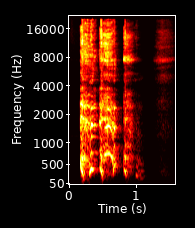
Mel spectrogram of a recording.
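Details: Adult woman coughing while smoking marijuana: three harsh, wet-edged cough bursts in quick succession, then a faint breath out; irritant cough after inhaling smoke.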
